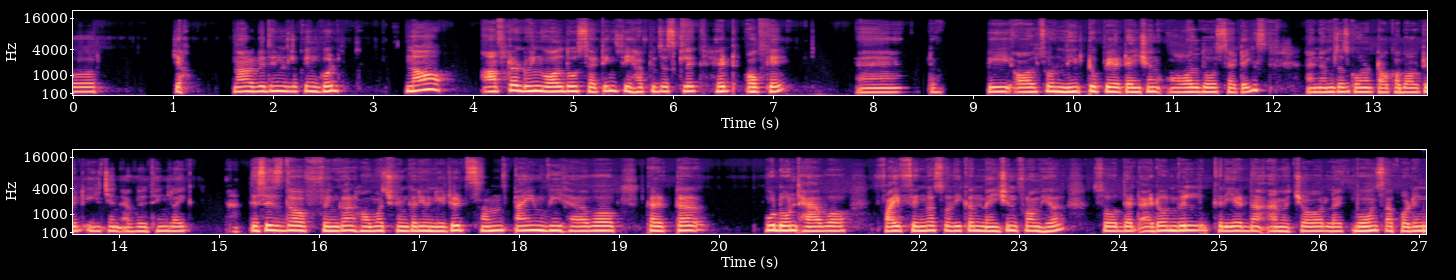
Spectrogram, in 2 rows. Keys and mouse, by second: 0.5 g, 1.4 shift+middle drag, 2.9 shift+middle click, 6.5 click, 8.5-9.1 shift+middle drag, 20.5-20.8 middle drag.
